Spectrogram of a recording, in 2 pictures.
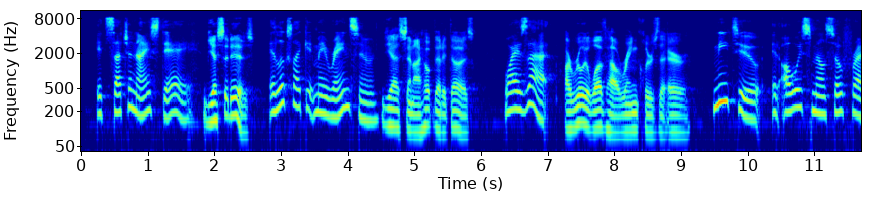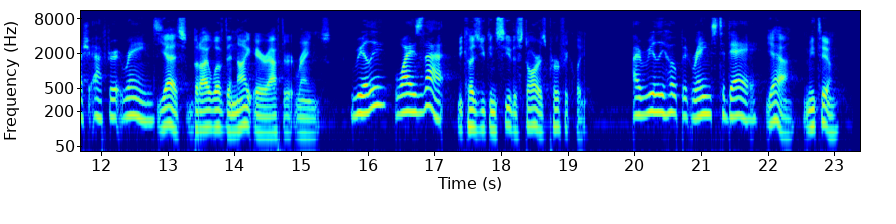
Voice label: english conversation weather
